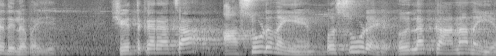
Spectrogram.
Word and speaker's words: असूड: यांची दोन पुस्तक आहेत शेतकऱ्याचा असूड असूड आहे आसूड नाही लगेच आजपासून आपण काना मात्रा वेलांटी कडे पण लक्ष दिलं पाहिजे शेतकऱ्याचा आसूड नाहीये असूड आहे अला काना नाहीय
